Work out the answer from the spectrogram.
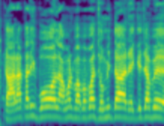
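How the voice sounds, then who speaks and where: Casting: woman as bragging cartoon landlord's boy, high-pitched, rattling off haughty scolding at top speed. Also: level tone, fast talker, pushed and bright, no echo, studio quality. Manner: pompous, scolding. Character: boastful, touchy young landlord's son, cartoon boy. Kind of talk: exaggerated comic cartoon dialogue.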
